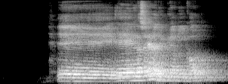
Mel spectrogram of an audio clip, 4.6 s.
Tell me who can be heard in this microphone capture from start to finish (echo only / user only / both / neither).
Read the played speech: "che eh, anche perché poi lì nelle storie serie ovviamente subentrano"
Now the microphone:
user only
